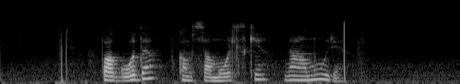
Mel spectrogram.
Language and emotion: Russian, neutral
